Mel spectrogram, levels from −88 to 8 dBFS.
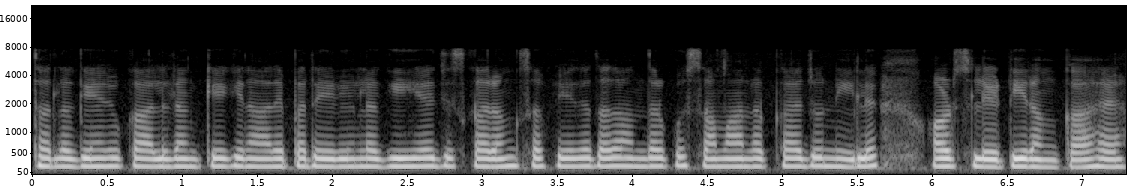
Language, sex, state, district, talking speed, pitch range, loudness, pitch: Hindi, female, Bihar, Kishanganj, 220 wpm, 185-195 Hz, -14 LUFS, 190 Hz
